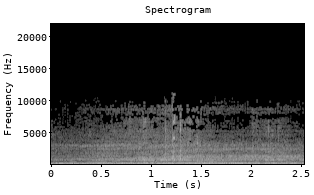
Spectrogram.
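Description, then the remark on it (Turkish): Another car approaches on the road near the South Campus turnoff, giving off a steady, low engine and tyre rumble that holds at an even loudness throughout, with a faint hiss of wind or road noise on top. “Bir araba daha geliyor.”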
